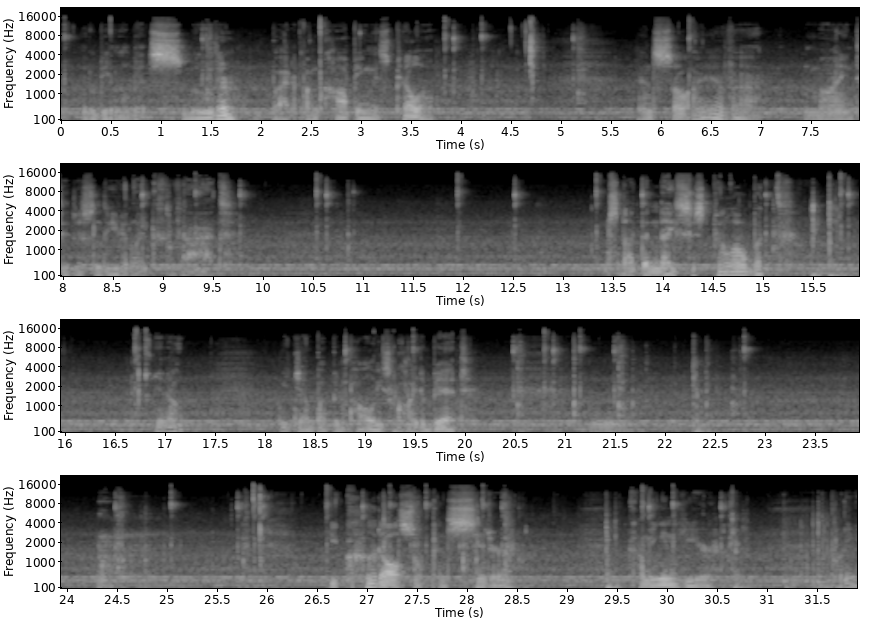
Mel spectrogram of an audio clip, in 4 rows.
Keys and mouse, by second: 1.3-3.8 middle drag, 4.2-5.8 middle drag, 6.2 click, 9.1 a, 9.4-9.8 middle drag, 10.6-11.6 right drag, 11.6-12.4 drag, 12.6-14.2 drag, 14.2-15.6 middle drag, 15.6 shift+d, 19.3 a, 19.5-20.8 middle drag, 20.8-21.2 right drag, 21.2 middle click, 22.2 a, 22.5 middle drag, 27.4-28.5 middle drag, 29.4 Tab, 30.6 a, 31.5 ctrl+r.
